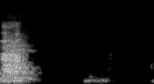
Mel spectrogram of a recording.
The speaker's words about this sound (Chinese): 你家的小狗狗也在凑热闹。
